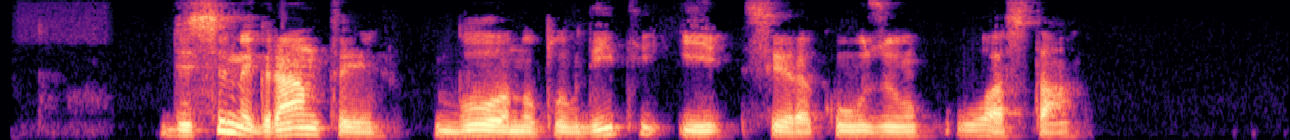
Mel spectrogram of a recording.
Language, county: Lithuanian, Tauragė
